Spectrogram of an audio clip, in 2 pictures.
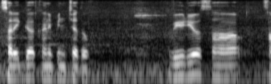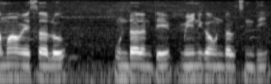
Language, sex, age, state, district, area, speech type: Telugu, male, 18-30, Andhra Pradesh, Sri Satya Sai, rural, spontaneous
